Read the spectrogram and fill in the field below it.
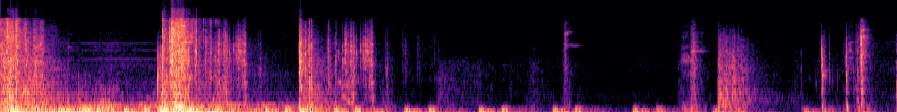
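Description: Gunshots crack loudly with echoing blasts.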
